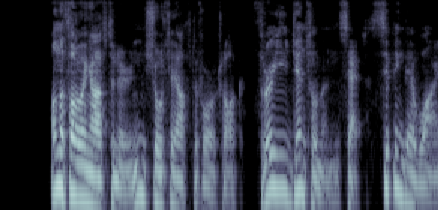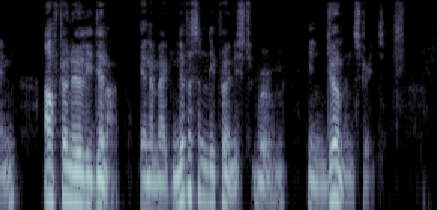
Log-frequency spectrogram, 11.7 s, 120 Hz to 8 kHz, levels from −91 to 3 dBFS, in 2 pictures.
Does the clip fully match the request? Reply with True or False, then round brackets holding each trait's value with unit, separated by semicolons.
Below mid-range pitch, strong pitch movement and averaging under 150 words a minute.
True (130 Hz; 5.9 semitones; 135 wpm)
